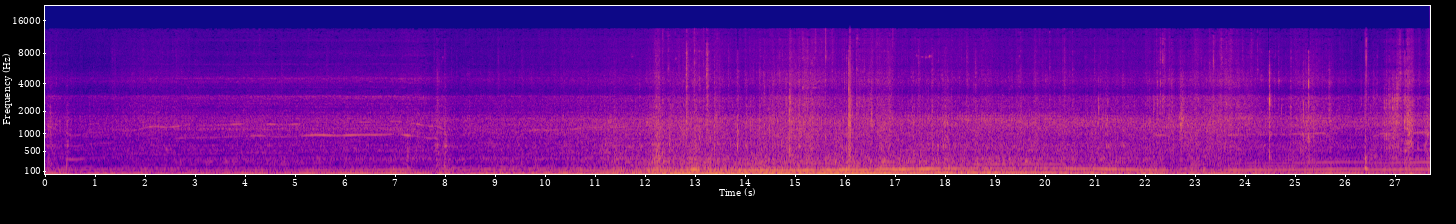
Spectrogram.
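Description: A car engine drones steadily, rising as the car climbs.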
